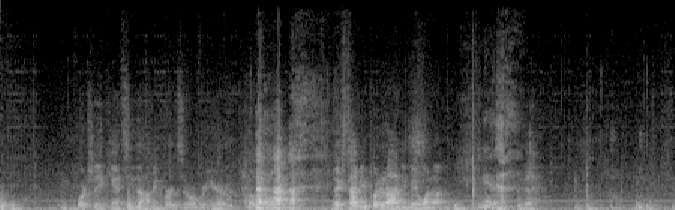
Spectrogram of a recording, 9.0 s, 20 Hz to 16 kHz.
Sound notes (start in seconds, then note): 3.3 laughs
